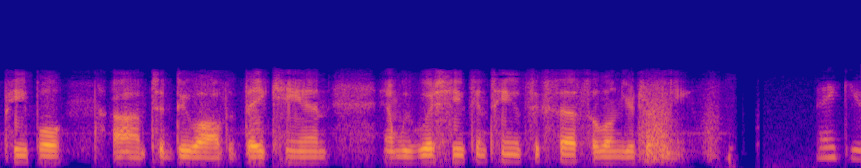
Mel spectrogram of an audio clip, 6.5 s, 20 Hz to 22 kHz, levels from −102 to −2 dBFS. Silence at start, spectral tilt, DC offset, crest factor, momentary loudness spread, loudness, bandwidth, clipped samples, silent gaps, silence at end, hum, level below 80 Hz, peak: 0 s; -8 dB/octave; under 0.1%; 18 dB; 17 LU; -33 LUFS; 4.9 kHz; under 0.1%; 5.61-5.67 s; 0 s; none; -82 dBFS; -14 dBFS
